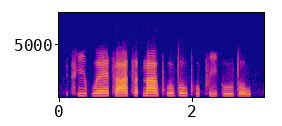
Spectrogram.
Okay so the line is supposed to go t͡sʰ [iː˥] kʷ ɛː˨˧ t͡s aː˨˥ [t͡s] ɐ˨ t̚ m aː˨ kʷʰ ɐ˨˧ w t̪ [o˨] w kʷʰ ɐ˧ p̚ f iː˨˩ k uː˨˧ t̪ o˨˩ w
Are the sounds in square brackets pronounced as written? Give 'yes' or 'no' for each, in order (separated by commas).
no, yes, no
